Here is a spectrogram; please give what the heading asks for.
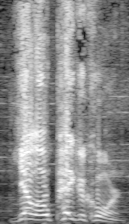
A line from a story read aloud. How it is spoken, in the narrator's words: Trini shouts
